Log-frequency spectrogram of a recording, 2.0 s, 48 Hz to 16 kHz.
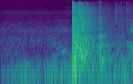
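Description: A single shot from a Taurus G2C 9mm pistol about a second in, sharp and loud, with a short echoing tail.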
